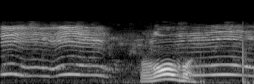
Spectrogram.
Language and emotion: Russian, neutral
